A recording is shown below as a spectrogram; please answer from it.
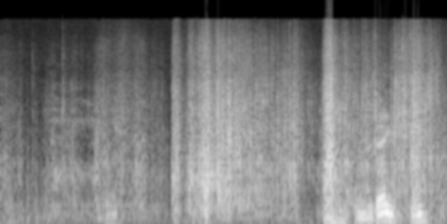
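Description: Rustling and crinkling of a shoe box and its paper wrapping being opened and handled, with a sharp crackle a little under two seconds in.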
